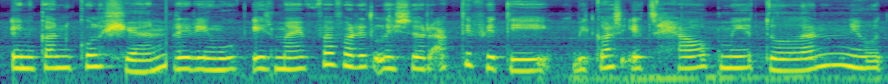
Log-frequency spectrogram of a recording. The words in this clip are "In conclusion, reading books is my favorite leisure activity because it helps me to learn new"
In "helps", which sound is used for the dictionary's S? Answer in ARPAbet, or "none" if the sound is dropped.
none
